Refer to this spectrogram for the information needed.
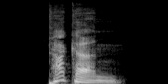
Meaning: to staple
- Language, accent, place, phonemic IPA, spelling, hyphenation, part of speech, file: German, Germany, Berlin, /ˈtakɐn/, tackern, ta‧ckern, verb, De-tackern.ogg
